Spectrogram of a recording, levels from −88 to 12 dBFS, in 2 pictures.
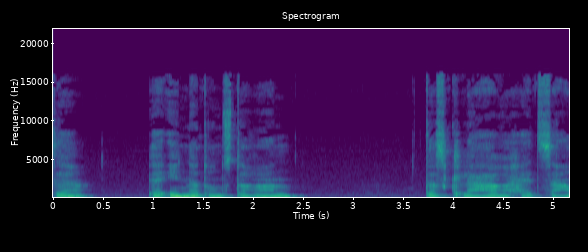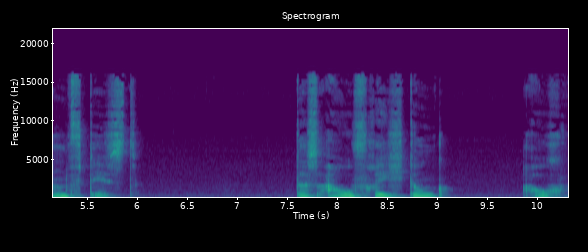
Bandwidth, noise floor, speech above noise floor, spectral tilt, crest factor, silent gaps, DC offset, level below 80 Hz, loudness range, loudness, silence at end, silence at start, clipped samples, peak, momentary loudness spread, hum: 16 kHz; -67 dBFS; 36 dB; -5 dB/octave; 18 dB; none; under 0.1%; -66 dBFS; 4 LU; -32 LUFS; 0.05 s; 0 s; under 0.1%; -14 dBFS; 12 LU; none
